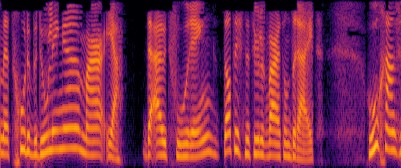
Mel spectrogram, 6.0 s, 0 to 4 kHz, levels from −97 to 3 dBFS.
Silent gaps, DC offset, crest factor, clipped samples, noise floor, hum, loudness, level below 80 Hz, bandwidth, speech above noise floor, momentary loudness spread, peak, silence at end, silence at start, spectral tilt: none; under 0.1%; 16 dB; under 0.1%; -48 dBFS; none; -19 LUFS; -52 dBFS; 4 kHz; 29 dB; 5 LU; -4 dBFS; 0 s; 0 s; -10 dB/octave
